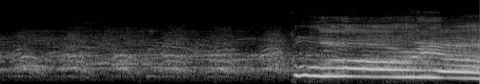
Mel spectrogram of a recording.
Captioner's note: fans chanting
